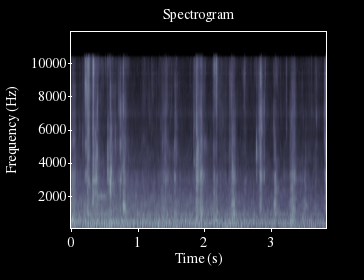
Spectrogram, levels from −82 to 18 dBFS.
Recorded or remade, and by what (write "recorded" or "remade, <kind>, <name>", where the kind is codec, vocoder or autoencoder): remade, vocoder, Vocos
